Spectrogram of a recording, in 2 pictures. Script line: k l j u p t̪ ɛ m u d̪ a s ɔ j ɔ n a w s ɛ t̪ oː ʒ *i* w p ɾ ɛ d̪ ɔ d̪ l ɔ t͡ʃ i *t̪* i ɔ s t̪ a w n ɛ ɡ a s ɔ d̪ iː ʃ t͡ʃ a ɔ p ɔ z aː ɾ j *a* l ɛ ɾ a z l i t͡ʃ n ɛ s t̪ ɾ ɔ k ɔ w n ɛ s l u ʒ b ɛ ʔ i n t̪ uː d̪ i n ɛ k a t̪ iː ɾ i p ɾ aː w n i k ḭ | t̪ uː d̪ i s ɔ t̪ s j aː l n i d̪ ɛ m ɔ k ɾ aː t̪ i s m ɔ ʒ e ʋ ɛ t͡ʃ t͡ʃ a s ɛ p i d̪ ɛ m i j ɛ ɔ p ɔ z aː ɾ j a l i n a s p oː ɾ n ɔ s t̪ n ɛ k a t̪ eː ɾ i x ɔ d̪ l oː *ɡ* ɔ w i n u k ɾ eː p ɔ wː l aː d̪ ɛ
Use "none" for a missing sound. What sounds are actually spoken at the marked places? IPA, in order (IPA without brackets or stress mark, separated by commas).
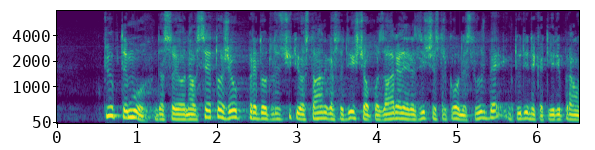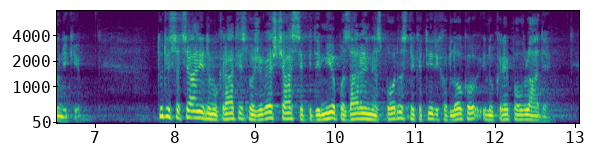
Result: e, t̪, a, k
